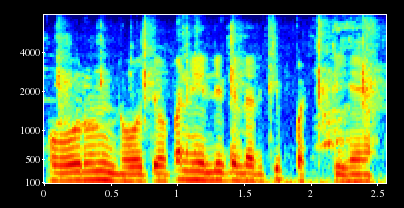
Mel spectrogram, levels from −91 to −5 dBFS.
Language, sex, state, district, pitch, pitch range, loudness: Hindi, male, Uttar Pradesh, Saharanpur, 135 Hz, 125-145 Hz, -17 LUFS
